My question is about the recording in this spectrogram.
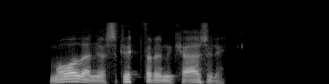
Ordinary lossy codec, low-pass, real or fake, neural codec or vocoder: MP3, 48 kbps; 7.2 kHz; fake; codec, 16 kHz, 1 kbps, X-Codec, HuBERT features, trained on balanced general audio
